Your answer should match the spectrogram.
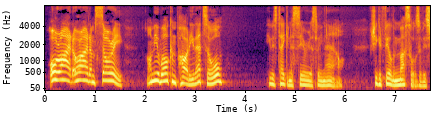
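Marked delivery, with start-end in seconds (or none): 0.1-3.6 quickly giving in, Australian; panicked Australian. Acted. Aussie man backs down.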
